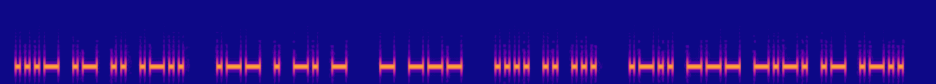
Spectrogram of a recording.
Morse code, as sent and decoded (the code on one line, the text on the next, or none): ...- .- .. .-.. / .-- . -. - / - --- / .... .. ... / .-.. --- -.-. .- .-..
VAIL WENT TO HIS LOCAL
